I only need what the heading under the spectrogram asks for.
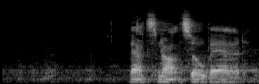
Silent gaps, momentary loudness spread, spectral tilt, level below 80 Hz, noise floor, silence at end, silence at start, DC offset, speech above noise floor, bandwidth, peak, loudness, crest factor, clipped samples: none; 6 LU; -2.5 dB/octave; -68 dBFS; -52 dBFS; 0 s; 0.45 s; under 0.1%; 28 dB; 14 kHz; -6 dBFS; -23 LUFS; 20 dB; under 0.1%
